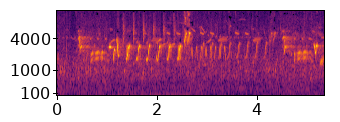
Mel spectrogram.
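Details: Common nightingale kept in a cage delivers a varied song: a short whistle, then a quick series of repeated sweeping notes, more even repeated notes, and a closing pair of level whistles.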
